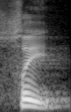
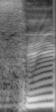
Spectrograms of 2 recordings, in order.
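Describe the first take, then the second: First: The s sound is heavy and full-mouthed. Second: The s sound is light and thin. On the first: It is the intended letter. The speaker calls it right. "বলতে হবে সই, মুখটা একটু ভরপুর থাকবে এমন মনে হবে।" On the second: It sounds like a different letter. The speaker calls it wrong. "একেবারে সি বলা যাবে না, সি বললে কিন্তু সিনের উচ্চারণ হয়ে যাবে"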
